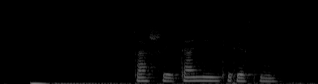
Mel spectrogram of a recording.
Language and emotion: Russian, neutral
